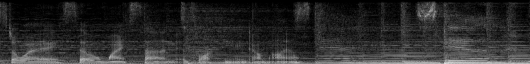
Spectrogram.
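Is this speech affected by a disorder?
No.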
